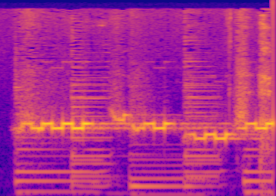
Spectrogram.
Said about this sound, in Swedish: Hör, nu börjar han vissla hörru. Så konstigt han visslar. Och spelar trumma till. Och munspel på samma gång.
